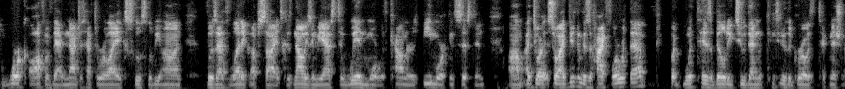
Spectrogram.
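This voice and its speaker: A man co-hosting a draft podcast, explaining a prospect in long run-on sentences with fillers. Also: on the low side. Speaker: podcast co-host. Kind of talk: podcast scouting talk.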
